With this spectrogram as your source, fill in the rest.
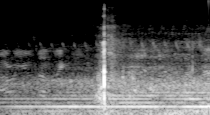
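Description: A golf driver strikes a ball off a tee with a sharp crack.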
